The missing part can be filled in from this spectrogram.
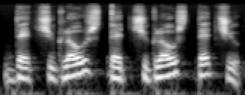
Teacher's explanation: El sonido J porque al unir la D con la Y es did you close.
